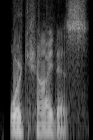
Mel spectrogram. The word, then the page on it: orchitis: American English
